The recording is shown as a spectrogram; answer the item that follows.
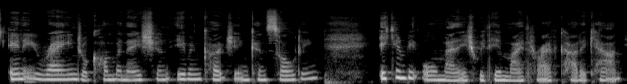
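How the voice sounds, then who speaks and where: A woman hosts her own channel and talks through a product review in a relaxed, chatty way. Her voice is croaky today, with a gravelly fry and a husky edge. She explains things step by step and earnestly, with the odd um and uh. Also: mid-range voice. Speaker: channel host. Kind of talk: casual product review to camera.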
